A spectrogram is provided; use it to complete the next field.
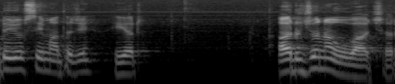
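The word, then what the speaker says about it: अर्जुन उवाच: And you will also pronounce it as Arjuna uvacha. If you say this as Arjunaha uvacha, that is not good, because sandhi has been made already.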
